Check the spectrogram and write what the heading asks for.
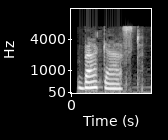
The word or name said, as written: backassed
